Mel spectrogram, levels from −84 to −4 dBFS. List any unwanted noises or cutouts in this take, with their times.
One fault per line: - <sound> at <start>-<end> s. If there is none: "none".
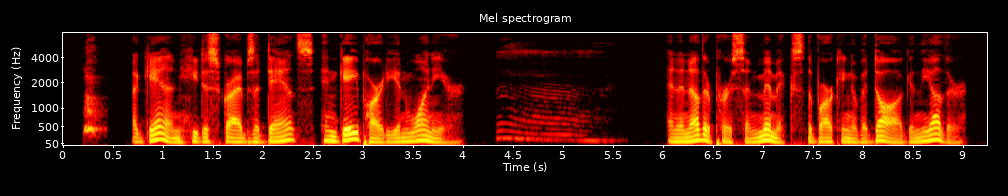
- bark at 0.2-0.5 s
- sigh at 4.3-5.7 s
